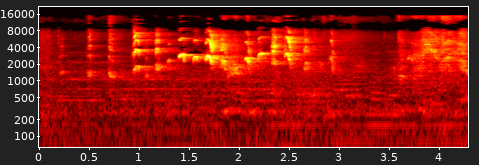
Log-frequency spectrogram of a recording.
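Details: A cockatiel chatters in a rapid run of high chirpy notes, about four per second, trailing into a softer scratchy warble.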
